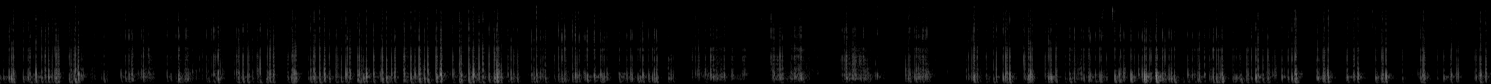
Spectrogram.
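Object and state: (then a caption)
Textured faux leather bag scratched with nails. Long acrylic nails scratch rapidly over the textured scales of a black croc-embossed faux leather handbag held close. The result is quiet, dry, raspy strokes in quick, uneven bursts with short gaps, centred in the low-mids with a thin bright hiss on top.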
